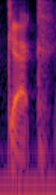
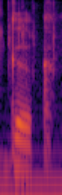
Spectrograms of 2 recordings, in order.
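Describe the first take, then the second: First: The name rhymes with neck, like guess. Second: The name has an oo vowel sound. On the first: The speaker calls it right. "It's Geck. It's like guess" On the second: The speaker calls it wrong.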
